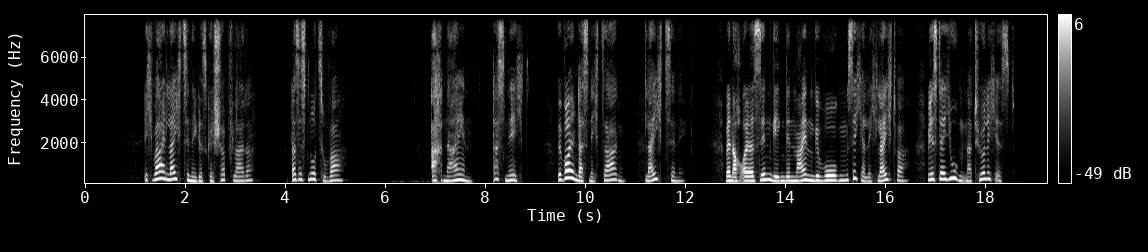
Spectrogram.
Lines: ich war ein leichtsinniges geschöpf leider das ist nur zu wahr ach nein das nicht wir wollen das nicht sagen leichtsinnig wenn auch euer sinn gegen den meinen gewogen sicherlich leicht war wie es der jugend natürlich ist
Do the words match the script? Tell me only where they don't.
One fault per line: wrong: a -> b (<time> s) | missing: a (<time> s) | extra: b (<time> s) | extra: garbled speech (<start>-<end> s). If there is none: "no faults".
no faults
